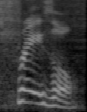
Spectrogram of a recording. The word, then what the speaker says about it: Frasal: Fraz FR FR Fraz frazzle we call him frazzle cuz it fits his personality but the correct pronunciation is frasal frasal back into six now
